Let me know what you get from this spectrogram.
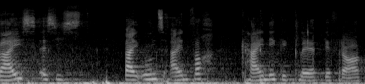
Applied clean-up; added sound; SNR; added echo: none; Bird; -2 dB; none.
